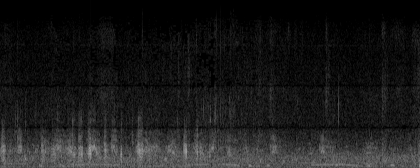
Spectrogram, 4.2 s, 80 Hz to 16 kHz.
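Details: Bewick's swans at České Budějovice, Czech Republic, in February 2014 give soft, rising-and-falling honks about twice a second over a busy background of crackly flock chatter.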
